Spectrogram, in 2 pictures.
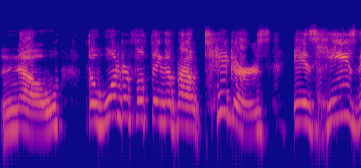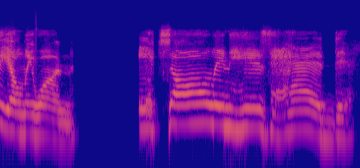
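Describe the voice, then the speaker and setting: A woman plays a bitter, fussy rabbit in an adult stage comedy. The delivery is very drawn out, bright and forceful, with an indignant, scolding edge. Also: on the high side, expressive, slow pace, dull audio. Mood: scornful. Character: uptight, bitter, exasperated rabbit.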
